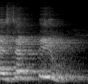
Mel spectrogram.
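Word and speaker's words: adjective: पे लिखते हैं एडजेक्टिव, ध्यान देना इसमें बच्चों डी साइलेंट होता है, इसको क्या पढ़ते हैं एडजेक्टिव, एडजेक्टिव का मतलब विशेषण,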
